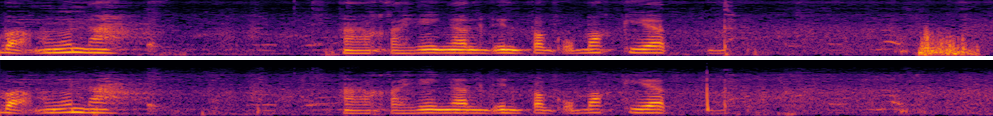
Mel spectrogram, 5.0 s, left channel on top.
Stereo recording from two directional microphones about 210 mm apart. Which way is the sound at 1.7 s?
45° left (ahead or behind).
